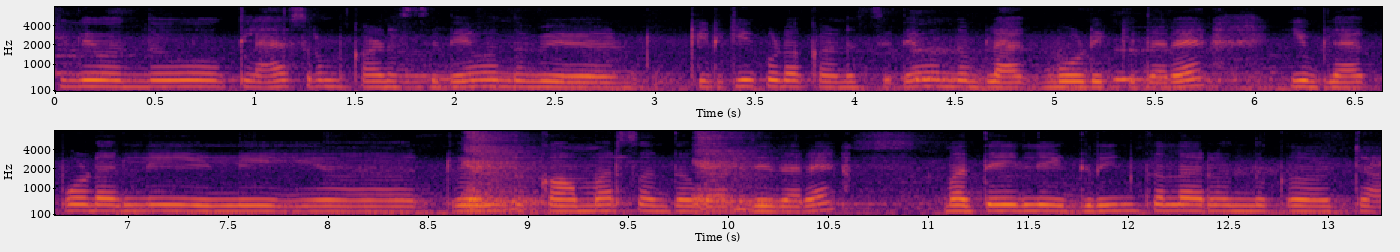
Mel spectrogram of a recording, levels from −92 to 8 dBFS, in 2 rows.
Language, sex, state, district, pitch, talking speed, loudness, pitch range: Kannada, female, Karnataka, Shimoga, 210 Hz, 130 wpm, -32 LUFS, 200-220 Hz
